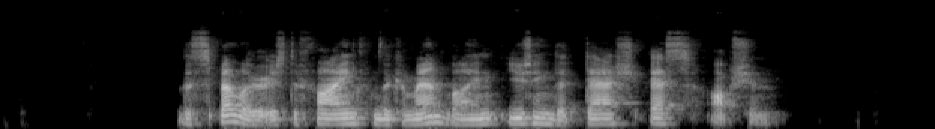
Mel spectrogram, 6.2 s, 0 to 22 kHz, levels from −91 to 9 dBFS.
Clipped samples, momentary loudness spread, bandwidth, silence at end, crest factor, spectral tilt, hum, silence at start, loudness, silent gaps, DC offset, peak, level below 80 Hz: under 0.1%; 13 LU; 9.2 kHz; 1.1 s; 22 dB; -5.5 dB/octave; none; 1.2 s; -23 LUFS; none; under 0.1%; -4 dBFS; -66 dBFS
